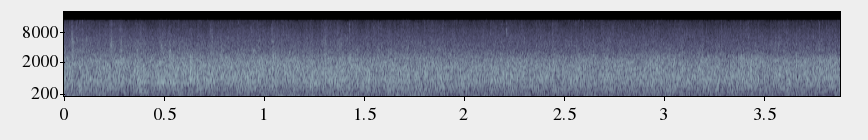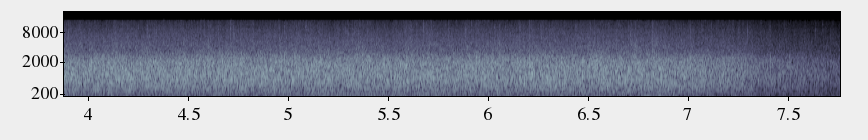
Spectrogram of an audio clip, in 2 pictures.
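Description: Sustained, dense audience applause after Antonio Pappano and Jan Lisiecki played Schumann's Bilder aus dem Osten as a piano duo at Pappano's Dresden debut, a steady crackling wash of many hands clapping at an even loudness throughout, tapering slightly at the very end, with no voices heard.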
